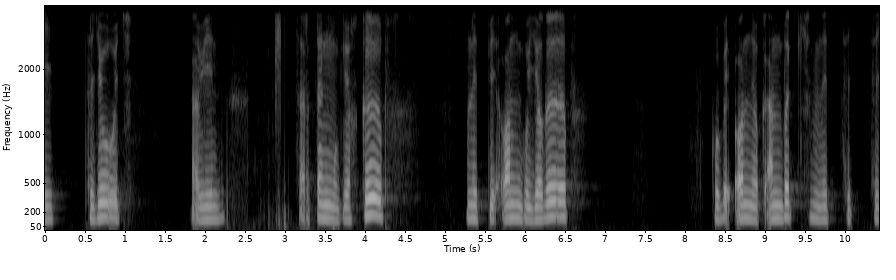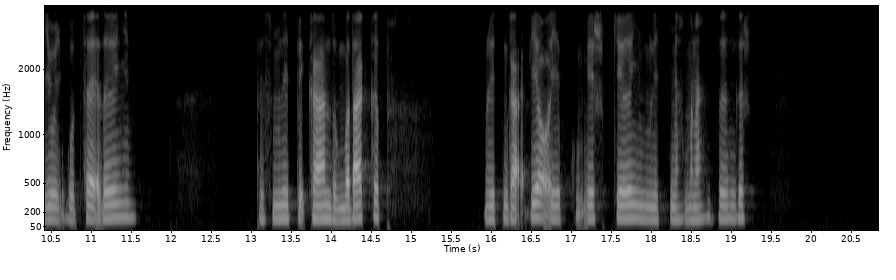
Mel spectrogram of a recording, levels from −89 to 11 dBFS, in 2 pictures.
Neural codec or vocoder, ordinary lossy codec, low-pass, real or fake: vocoder, 24 kHz, 100 mel bands, Vocos; none; 3.6 kHz; fake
